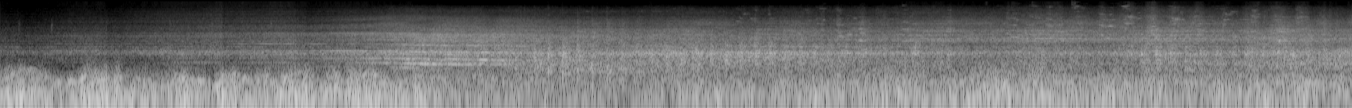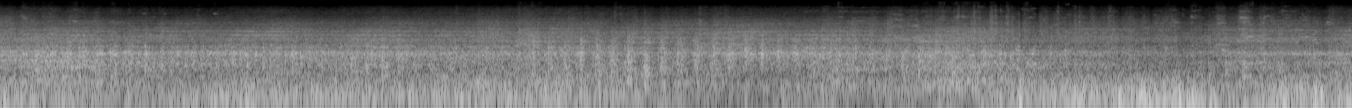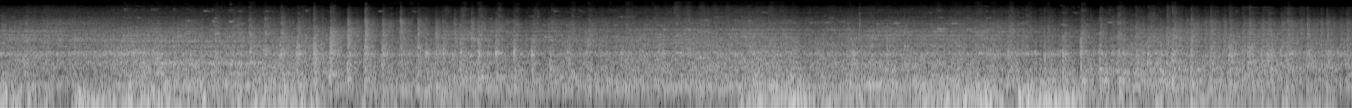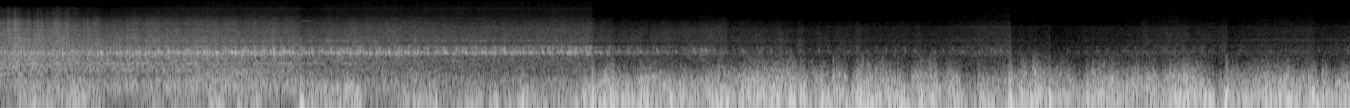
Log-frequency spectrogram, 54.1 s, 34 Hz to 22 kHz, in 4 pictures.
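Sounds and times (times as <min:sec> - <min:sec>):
train passing at speed: 0:00.0 - 0:54.0
falling tones: 0:00.5 - 0:09.3
wheels clicking over rail joints: 0:03.8 - 0:47.0.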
